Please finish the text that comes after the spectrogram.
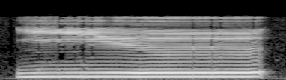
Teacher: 이으 이으 다시 한번 이으 자 혀가 앞으로 가요 뒤로 가요 이에서 으로 갈 때 이으 어떤 게 더 소리가 깊어져 혀가 더 뒤로 가 으죠 으 이에서 으로 갈 때 혀가 뒤로 가죠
